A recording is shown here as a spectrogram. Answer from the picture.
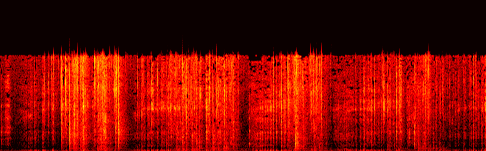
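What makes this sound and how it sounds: A metal utility blade carves and scrapes a solid, palm-sized green bar of soap held in one hand, shaving the soft soap into curls and cubes. The result is a dense, continuous crisp scraping and tearing texture with a soft low body and a bright hiss on top. Stronger strokes swell out near the start and again around the middle.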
